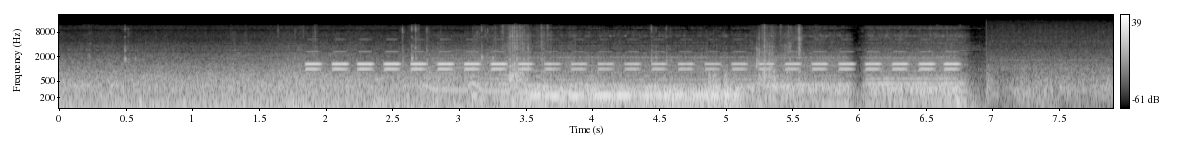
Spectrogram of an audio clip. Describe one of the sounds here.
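Tyres rumble on asphalt as a small car brakes hard.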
